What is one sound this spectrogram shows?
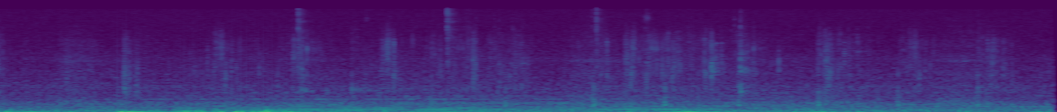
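Footsteps creak slowly.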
